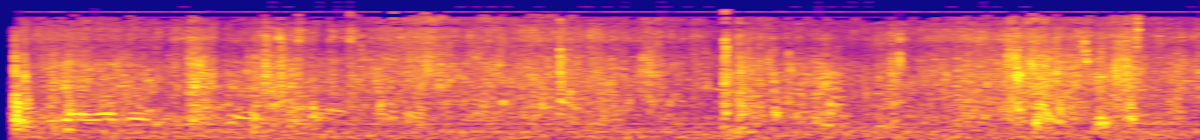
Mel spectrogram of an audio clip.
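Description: Water lapping and splashing around stand-up paddle boards as riders get on them, with wind on the microphone and faint voices in the background.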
